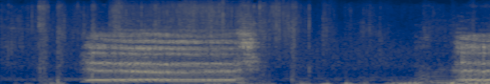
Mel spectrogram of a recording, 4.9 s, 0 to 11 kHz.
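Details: Highland cattle bulls on a farm in Finland, walking through woods towards the camera on 1 March, recorded with a GoPro; a long, steady, deep moo of about one and a half seconds, then another starting, with footsteps between.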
